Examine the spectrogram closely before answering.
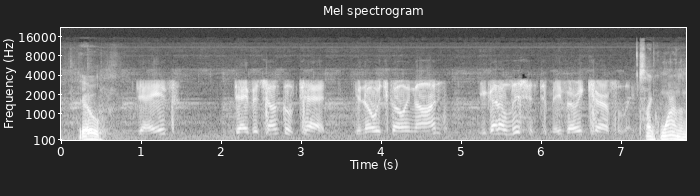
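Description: A voice speaks through a phone.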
